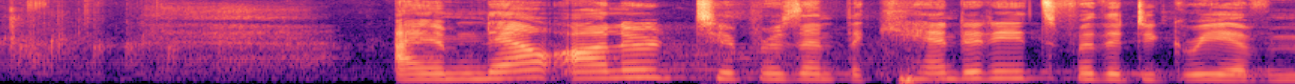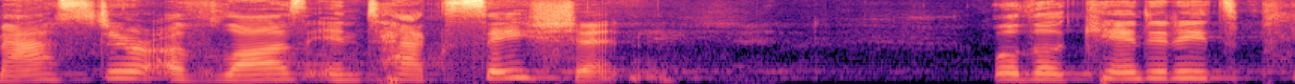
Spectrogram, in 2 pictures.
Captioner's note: cheers and applause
